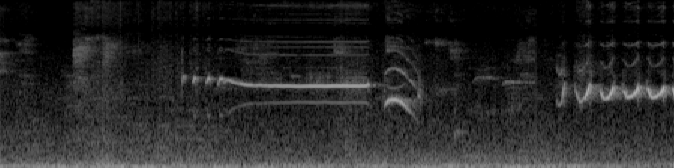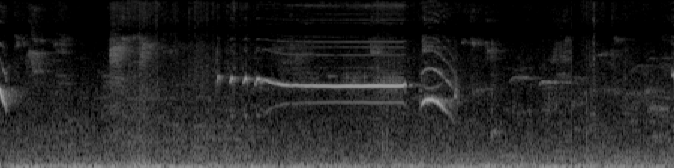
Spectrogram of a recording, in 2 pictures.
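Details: Common iora song used to provoke other ioras: a long steady whistle ending in hooked notes, a quick trilled phrase, then the drawn-out whistle repeated, with soft background chirps.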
